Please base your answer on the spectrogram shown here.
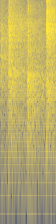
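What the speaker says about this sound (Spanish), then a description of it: "vamos a recibir con fuertes aplausos" An audience at a book discussion event claps in a brief burst, a few loud, close rounds of hand claps in quick succession.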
